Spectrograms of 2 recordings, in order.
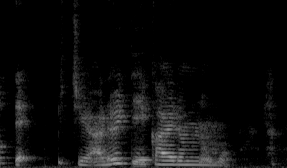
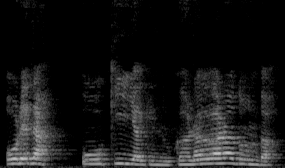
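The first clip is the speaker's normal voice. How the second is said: booming big goat; 2 semitones higher, 7 dB louder than usual. Acted. Big goat answers the troll with a loud boom. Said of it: "ひどくしゃがれたガラガラ声でした".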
